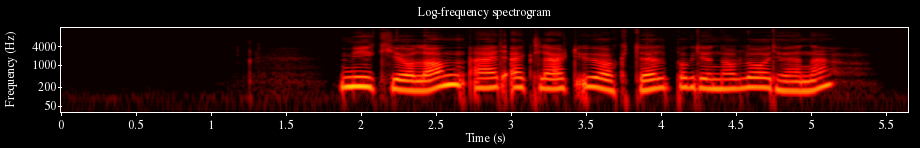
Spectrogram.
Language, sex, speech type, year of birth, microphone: Norwegian, female, read, 1961, Shure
